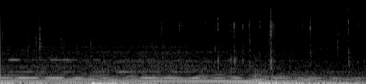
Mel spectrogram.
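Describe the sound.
Typing on a laptop keyboard: many light, irregular key clicks patter continuously over a steady low electrical hum, with no voices.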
